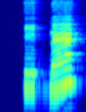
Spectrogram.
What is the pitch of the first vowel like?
low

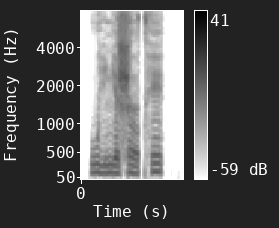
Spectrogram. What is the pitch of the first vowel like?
low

